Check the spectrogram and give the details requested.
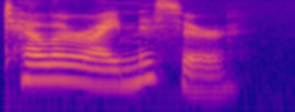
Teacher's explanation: On personal pronouns, it's common to drop the H.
